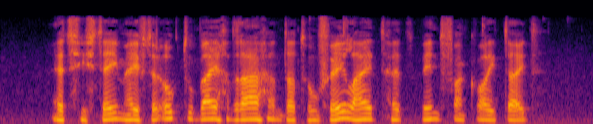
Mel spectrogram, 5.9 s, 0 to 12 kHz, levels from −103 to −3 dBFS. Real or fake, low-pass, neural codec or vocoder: real; 7.2 kHz; none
